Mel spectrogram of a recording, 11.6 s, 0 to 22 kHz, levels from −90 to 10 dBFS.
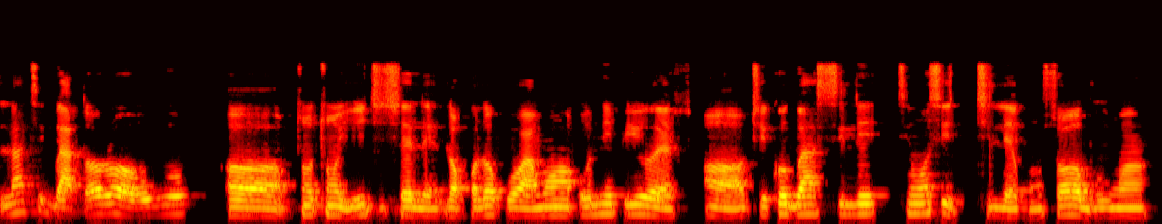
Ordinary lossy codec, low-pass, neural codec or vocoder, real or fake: none; none; none; real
